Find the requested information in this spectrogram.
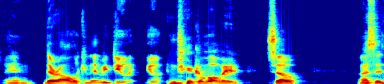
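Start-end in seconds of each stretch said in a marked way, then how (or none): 1.4-3.0 higher, eager chant of encouragement; egging on. Retold or imitated. Friends at the table urging him to order in Spanish. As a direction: hype your buddy up.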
